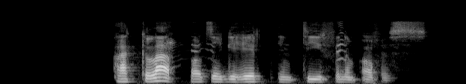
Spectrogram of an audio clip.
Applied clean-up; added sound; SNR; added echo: neural mask model RNNoise.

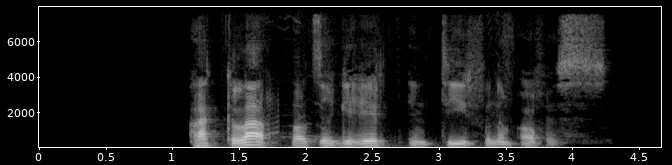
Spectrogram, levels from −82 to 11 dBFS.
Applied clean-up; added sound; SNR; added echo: neural separator model SepFormer DNS4.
